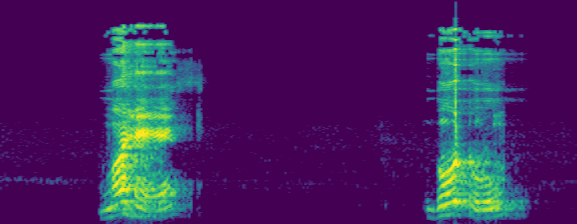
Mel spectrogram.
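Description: A man speaks in short, clear phrases nearby.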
